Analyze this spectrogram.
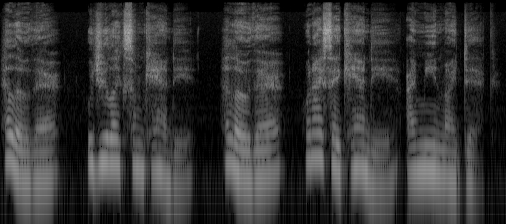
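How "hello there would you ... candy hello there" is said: put-on creepy, coaxing character voice. Acting out a game character's party line, imitating a creepy luring voice. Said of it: "He sounds like he's trying to lure you in".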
